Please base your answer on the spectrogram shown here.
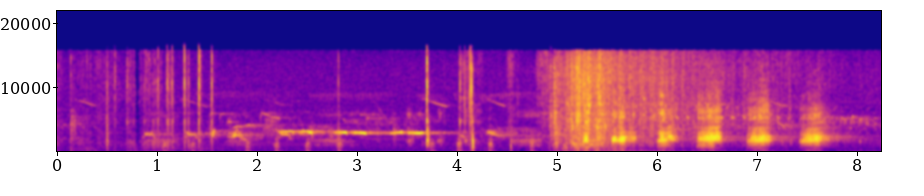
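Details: Duck hiccuping: after scattered clicks and a faint steady whistled tone, a run of five short, harsh, broadband pulses comes roughly every half second in the second half, each sounding like a brief gulping hiccup.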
